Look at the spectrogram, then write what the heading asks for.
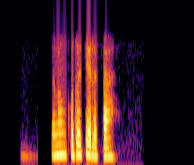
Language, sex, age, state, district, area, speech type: Santali, female, 30-45, Jharkhand, East Singhbhum, rural, conversation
